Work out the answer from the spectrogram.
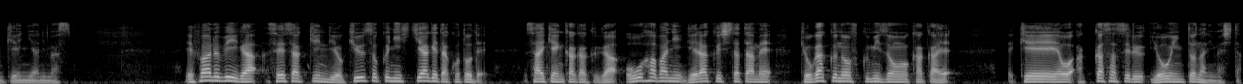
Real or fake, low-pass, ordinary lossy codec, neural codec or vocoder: real; 7.2 kHz; none; none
